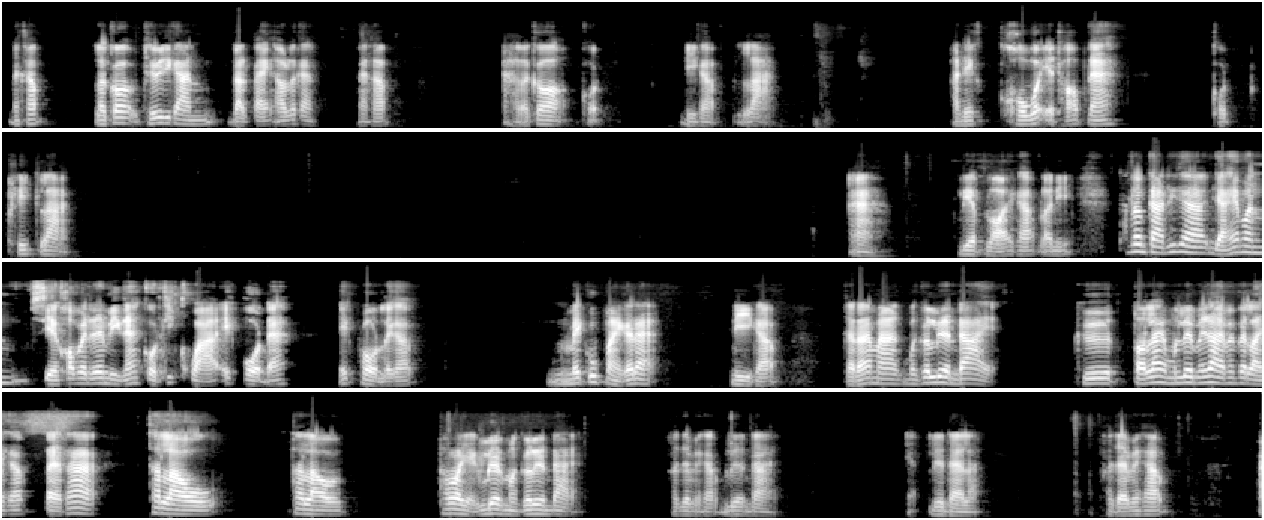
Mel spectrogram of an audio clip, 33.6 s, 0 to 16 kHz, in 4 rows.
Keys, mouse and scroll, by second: 1.4 click, 2.1-2.5 scroll down 2, 3.8-4.5 scroll up 4, 4.1 middle click, 4.5 scroll down 2, 4.7 scroll up 2, 7.1 click, 7.8 click, 9.1 click, 9.4 middle click, 10.1 middle click, 13.6 click, 14.4 space, 14.5 middle click, 14.7-15.0 scroll down 1, 15.1-15.4 scroll up 1, 15.3 middle click, 15.5 scroll down 1, 15.9-17.4 scroll up 5, 16.1 click, 16.8 middle click, 17.9 right click, 19.5 click, 20.1-20.4 scroll down 2, 20.5 middle click, 21.7-22.1 scroll up 2, 22.1 click, 22.3 click, 23.1 middle click, 23.4 click, 23.9 middle click, 24.6 m, 25.9 click, 27.9 middle click, 28.0 space, 28.2 space, 28.8 scroll up 1, 28.9 scroll down 1, 29.0 scroll up 1, 29.3-29.6 scroll down 1, 29.9 m, 30.1 click, 31.8 click, 32.1-33.6 scroll down 5, 32.1 space, 32.4 middle click, 33.1 Escape, 33.2 middle click.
